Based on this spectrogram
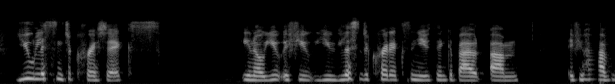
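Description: The voice holds a monotone, flat intonation and a bright, sharp tone, recorded in a dry, close sound with no echo against a quiet background. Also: woman. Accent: Munster. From Ireland. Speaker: university lecturer and researcher. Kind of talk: interview. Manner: hesitant, many fillers.

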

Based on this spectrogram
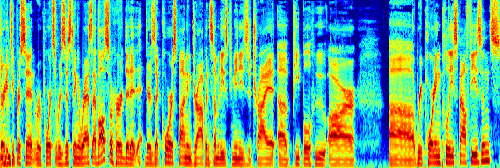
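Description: A plain, everyday voice speaks at a fairly quick pace. Its pitch varies in an ordinary way. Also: man, medium pitch for a man. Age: 40s. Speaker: podcast co-host. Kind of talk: casual chat.

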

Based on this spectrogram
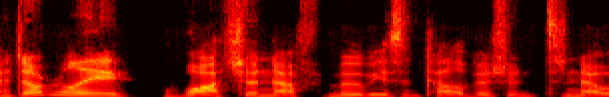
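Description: Over a quiet background, a woman with a Californian accent speaks at medium pitch and a moderate pace, in a dry, close sound with no echo. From Los Angeles, California. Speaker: musician, singer. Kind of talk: casual chat.

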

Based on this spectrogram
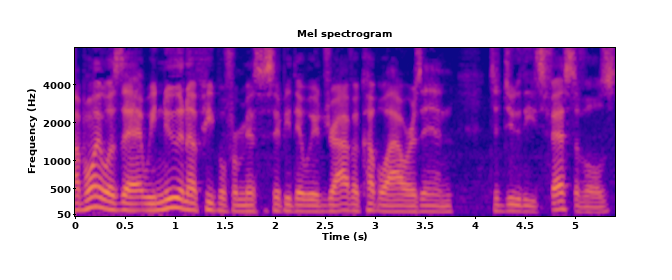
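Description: A man at a very fast pace, fairly low-pitched, with an American accent and ordinary pitch variation. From US South, Memphis, Tennessee. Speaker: podcast co-host. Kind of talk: casual chat.

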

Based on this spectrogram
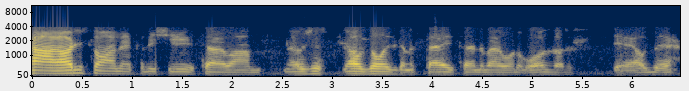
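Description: A man with an Australian accent talks at a fairly quick pace and medium pitch. His intonation stays fairly even while his loudness swings widely. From western Sydney, Australia. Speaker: rugby league player. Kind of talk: interview.

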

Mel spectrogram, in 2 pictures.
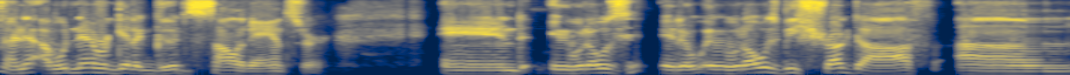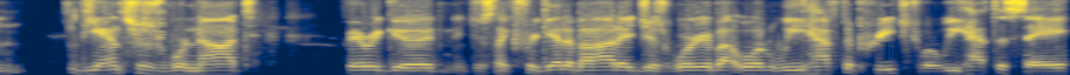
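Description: A man with an American accent talks at a moderate pace in a plain, everyday voice, his pitch medium. His loudness stays very even, and his pitch varies an ordinary amount. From California. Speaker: podcaster. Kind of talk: casual group podcast discussion.

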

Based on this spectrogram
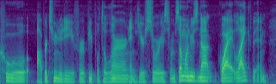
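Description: A man with a plain, everyday voice talks at a moderate pace in a very clean recording with a silent background. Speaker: podcast interviewer and travel editor. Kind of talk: casual interview. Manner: friendly, upbeat.

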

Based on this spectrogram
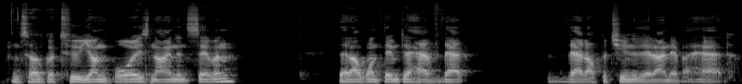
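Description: Bright, sharp tone from a man at a fairly low pitch and a fairly slow pace. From South Africa. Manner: measured, slightly dramatic delivery.

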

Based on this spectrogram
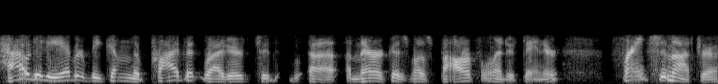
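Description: At a moderate pace, a man with an unremarkable speaking voice keeps his loudness very even while his intonation stays lively. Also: fairly high pitch for a man. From Canada, Toronto. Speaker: TV producer and writer. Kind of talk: interview. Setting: phone call.

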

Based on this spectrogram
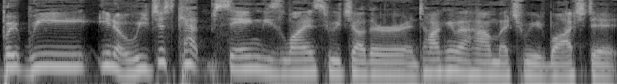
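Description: A man with an American accent and an ordinary speaking voice, fairly high in pitch, at a fairly quick pace with lively intonation. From US, Philadelphia. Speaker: podcaster and editorial director. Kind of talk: radio interview. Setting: home studio, remote.

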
